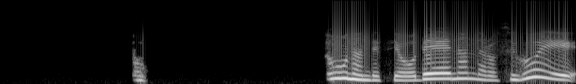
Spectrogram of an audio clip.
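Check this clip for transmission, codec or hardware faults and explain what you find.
One fault runs through the whole speech clip: a filter restarted on every block. From start to finish, a faint tick repeats at 46.9 Hz, which fits a 1024-sample block. Each block's filter starts from silence instead of carrying its state forward, so every block begins with a small transient. The ticks merge into a low buzz that rises and falls with the speech level. Mains hum would stay steady through pauses.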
